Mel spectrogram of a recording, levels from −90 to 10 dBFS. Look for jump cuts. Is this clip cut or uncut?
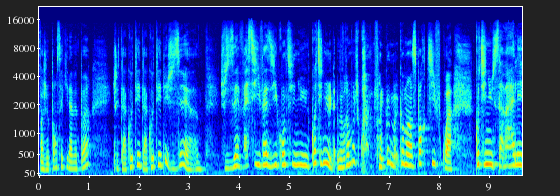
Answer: cut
